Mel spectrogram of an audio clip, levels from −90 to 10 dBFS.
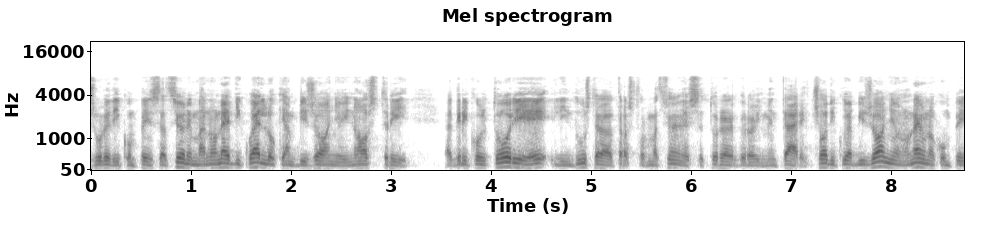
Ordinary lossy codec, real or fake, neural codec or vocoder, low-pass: none; fake; codec, 16 kHz, 8 kbps, FreqCodec, smaller model; 7.2 kHz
